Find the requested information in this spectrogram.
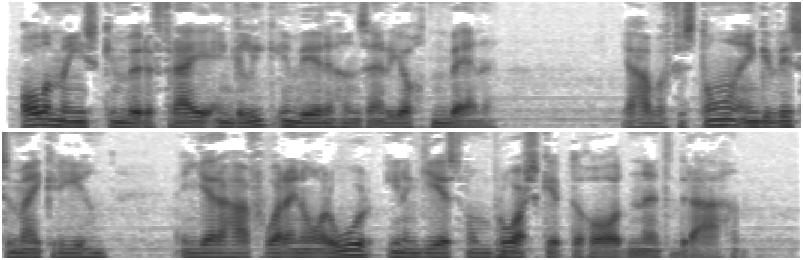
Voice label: udhr westfrisian

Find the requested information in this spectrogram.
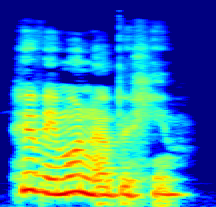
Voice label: easter, voro

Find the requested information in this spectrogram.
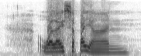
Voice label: youre welcome, cebuano

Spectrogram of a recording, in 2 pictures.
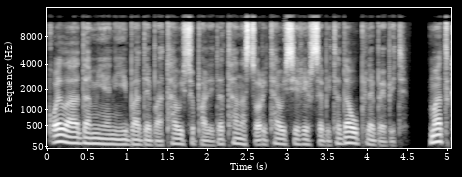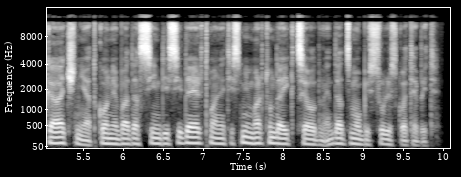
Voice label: udhr georgian

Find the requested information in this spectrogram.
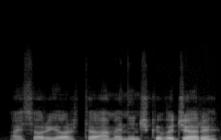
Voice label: pay, armenian western

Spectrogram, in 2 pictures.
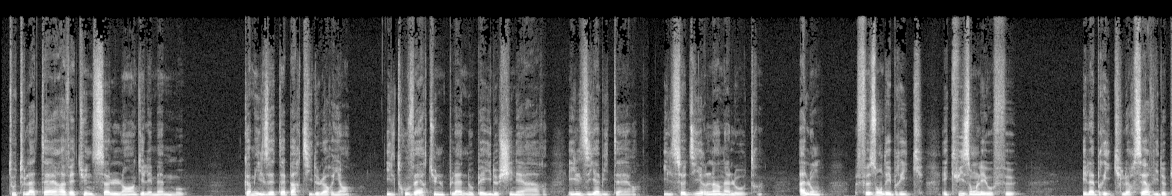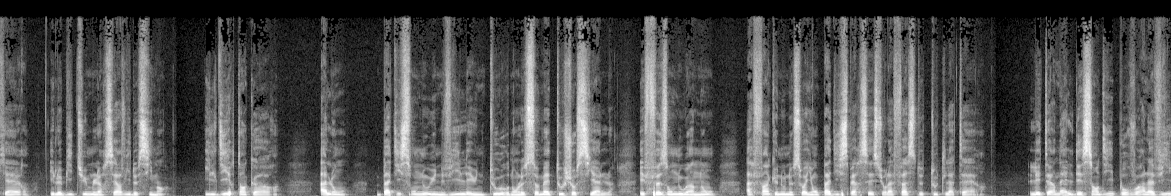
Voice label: French; ALors toute la terre vniuerſelle eſtoit dung meſme language & parolle.

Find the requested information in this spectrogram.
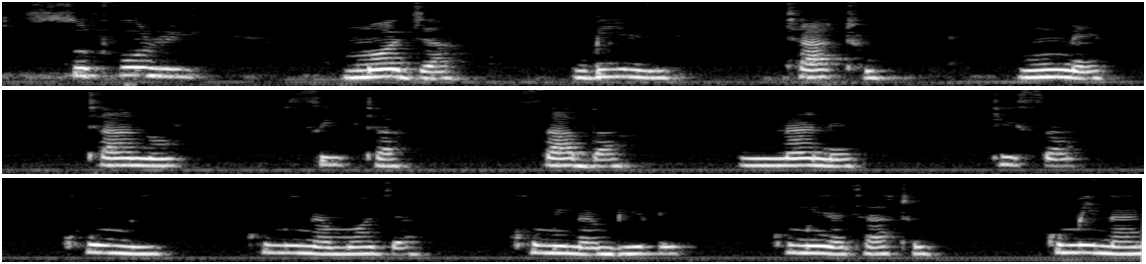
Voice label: numbers swahili

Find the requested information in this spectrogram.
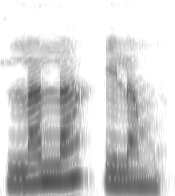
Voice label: goodnight, lingala

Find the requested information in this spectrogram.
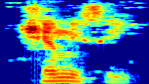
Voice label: excuse me, Kannada

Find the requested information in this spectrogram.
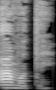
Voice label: i love you, galician

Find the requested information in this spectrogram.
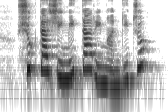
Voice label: do you speak a language other than, kichwa

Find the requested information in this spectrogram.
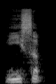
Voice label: cantonese, numbers

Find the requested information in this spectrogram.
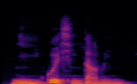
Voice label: name, mandarin; 你貴姓大名？; [你贵姓大名？] (nǐ guìxìng dàmíng?); Chinese (Mandarin)

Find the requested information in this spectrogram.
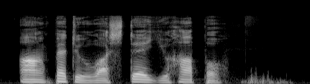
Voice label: have a nice day, lakota

